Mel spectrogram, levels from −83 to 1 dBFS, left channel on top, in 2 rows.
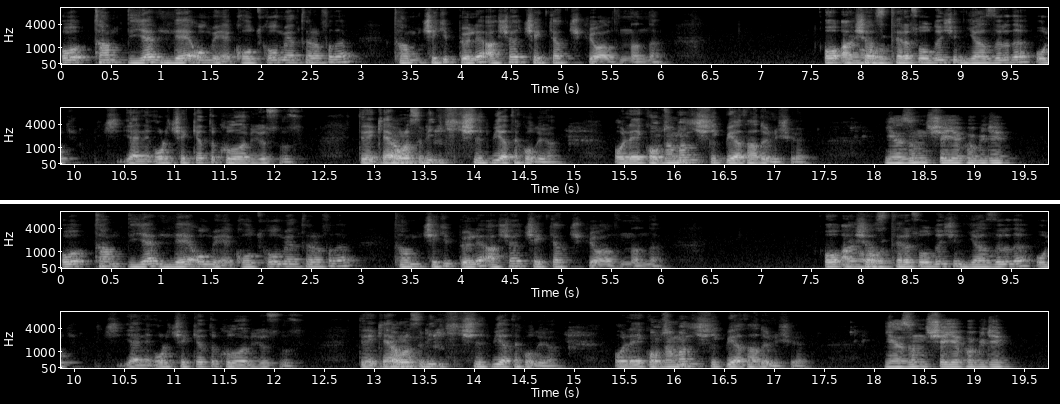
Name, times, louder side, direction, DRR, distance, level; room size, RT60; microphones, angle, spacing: voice 1, 0.0-2.9 3.3-6.0 7.6-9.9 10.3-12.2 12.8-14.8 15.4-17.3, left 1 dB, 35° left, 0.6 m, -30 dB
voice 2, 7.8-8.3 13.2-13.7 14.9-15.0 15.8-16.2 18.1-19.3, equal, 35° right, 0.9 m, -30 dB
4.1 x 2.1 x 3.0 m
head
